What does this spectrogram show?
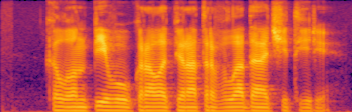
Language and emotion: Russian, neutral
